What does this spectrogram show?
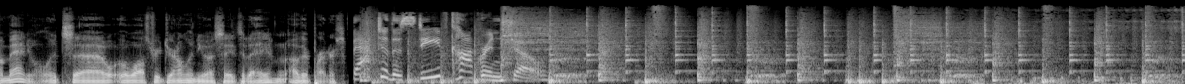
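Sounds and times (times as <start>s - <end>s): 
speech: 0.0s - 6.0s
loud driving percussion music: 3.6s - 11.8s
bright metallic cowbell clanking: 5.6s - 11.8s.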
